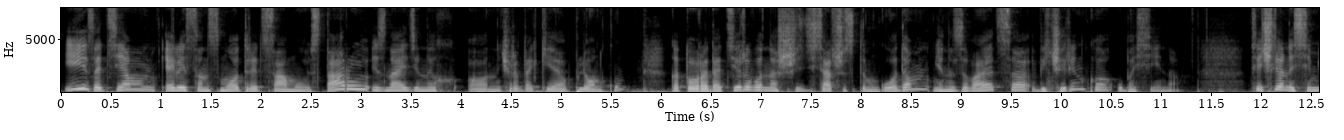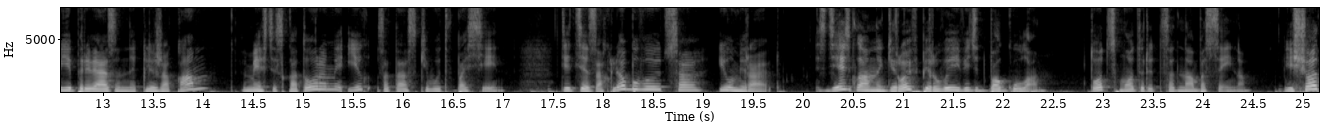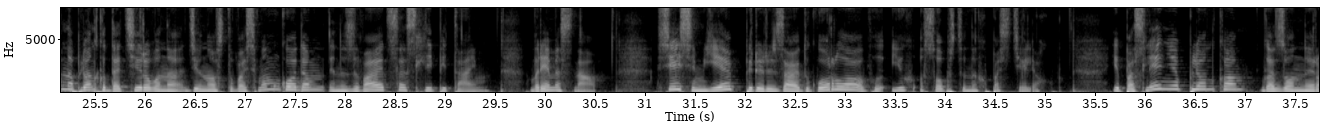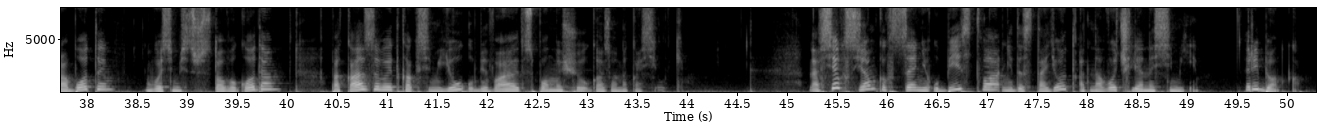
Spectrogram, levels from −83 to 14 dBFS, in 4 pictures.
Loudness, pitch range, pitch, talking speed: -21 LUFS, 170-245 Hz, 195 Hz, 110 wpm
